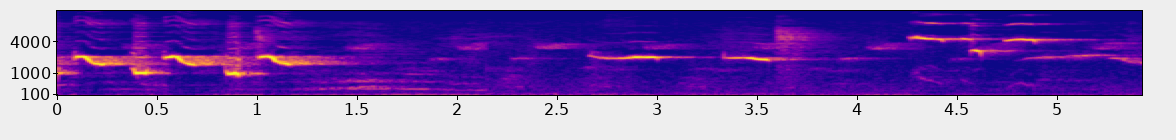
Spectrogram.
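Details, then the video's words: White-rumped shama song used to provoke other shamas into singing: three quick repeated down-slurred whistles, then scattered clear whistled notes, some high and thin. "murai batu gacor AMPUH buat PANCINGAN murai batu agar bunyi"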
